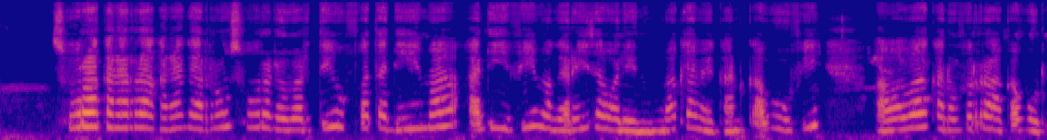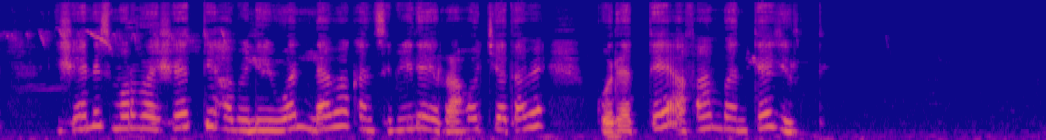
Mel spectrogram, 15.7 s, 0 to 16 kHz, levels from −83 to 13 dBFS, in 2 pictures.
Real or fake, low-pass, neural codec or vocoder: fake; 14.4 kHz; vocoder, 44.1 kHz, 128 mel bands every 256 samples, BigVGAN v2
